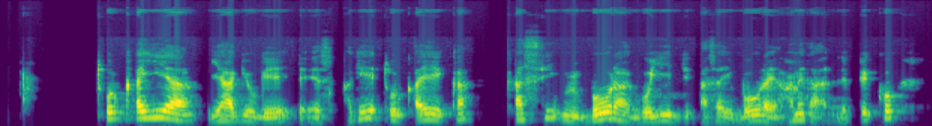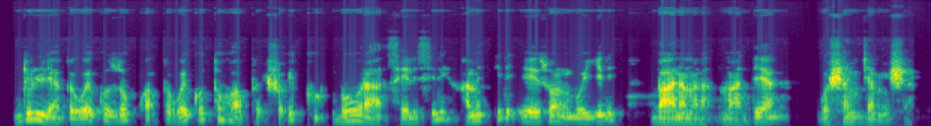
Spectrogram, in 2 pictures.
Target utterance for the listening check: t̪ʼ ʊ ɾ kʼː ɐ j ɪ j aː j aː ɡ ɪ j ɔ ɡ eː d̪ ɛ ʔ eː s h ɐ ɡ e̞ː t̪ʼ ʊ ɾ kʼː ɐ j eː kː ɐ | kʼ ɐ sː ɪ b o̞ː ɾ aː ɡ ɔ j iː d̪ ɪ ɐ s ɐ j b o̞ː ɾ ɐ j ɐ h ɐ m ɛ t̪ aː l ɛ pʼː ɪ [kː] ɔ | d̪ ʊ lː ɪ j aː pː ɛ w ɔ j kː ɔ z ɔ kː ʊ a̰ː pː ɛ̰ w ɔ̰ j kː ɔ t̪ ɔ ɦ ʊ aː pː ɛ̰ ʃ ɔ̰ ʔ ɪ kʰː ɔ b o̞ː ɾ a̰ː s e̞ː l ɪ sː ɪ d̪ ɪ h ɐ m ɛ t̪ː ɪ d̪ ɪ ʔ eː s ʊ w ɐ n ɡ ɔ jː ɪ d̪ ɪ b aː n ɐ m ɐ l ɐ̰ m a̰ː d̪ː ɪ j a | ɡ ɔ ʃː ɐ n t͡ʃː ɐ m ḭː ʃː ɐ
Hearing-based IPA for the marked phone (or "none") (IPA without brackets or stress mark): kː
